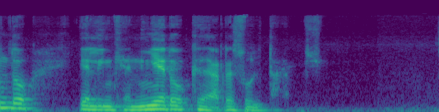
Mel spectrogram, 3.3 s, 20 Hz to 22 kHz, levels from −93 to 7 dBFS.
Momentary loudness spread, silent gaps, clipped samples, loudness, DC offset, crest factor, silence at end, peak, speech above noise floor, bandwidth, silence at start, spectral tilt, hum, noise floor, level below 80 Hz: 17 LU; none; under 0.1%; -24 LUFS; under 0.1%; 20 dB; 0.9 s; -6 dBFS; 34 dB; 13 kHz; 0 s; -7 dB/octave; none; -58 dBFS; -52 dBFS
